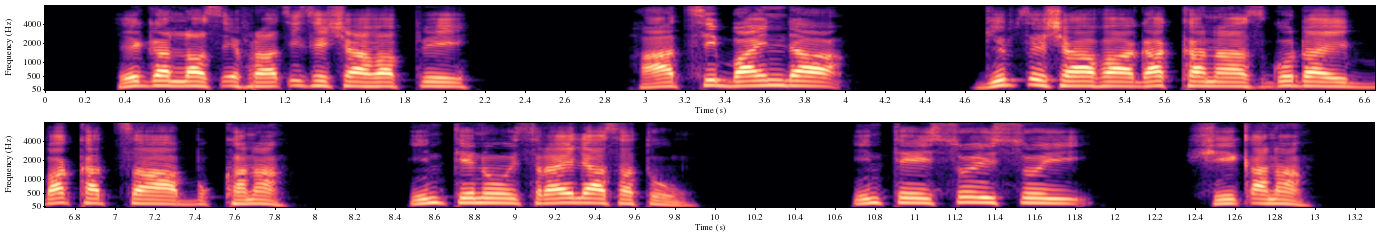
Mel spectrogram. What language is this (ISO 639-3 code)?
gmv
